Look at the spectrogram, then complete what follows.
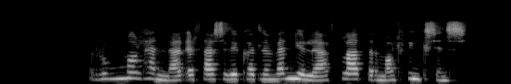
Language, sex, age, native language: Icelandic, female, 30-39, Icelandic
